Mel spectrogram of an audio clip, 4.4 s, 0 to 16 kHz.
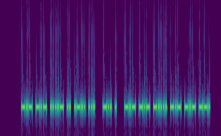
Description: Morse code, heard as a keyed tone, about 50 wpm, 700 Hz. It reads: KK4ILS DE KK6KKG
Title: USA Callsign DE Callsign - 6 Characters - 50wpm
